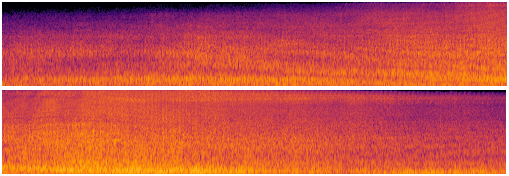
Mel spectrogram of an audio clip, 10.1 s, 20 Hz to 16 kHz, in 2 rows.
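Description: Cessna 172S Skyhawk's four-cylinder Lycoming engine and propeller passing low overhead. The engine grows louder as it approaches, is loudest about six seconds in as it goes directly over, then drops in pitch and fades as it moves away.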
